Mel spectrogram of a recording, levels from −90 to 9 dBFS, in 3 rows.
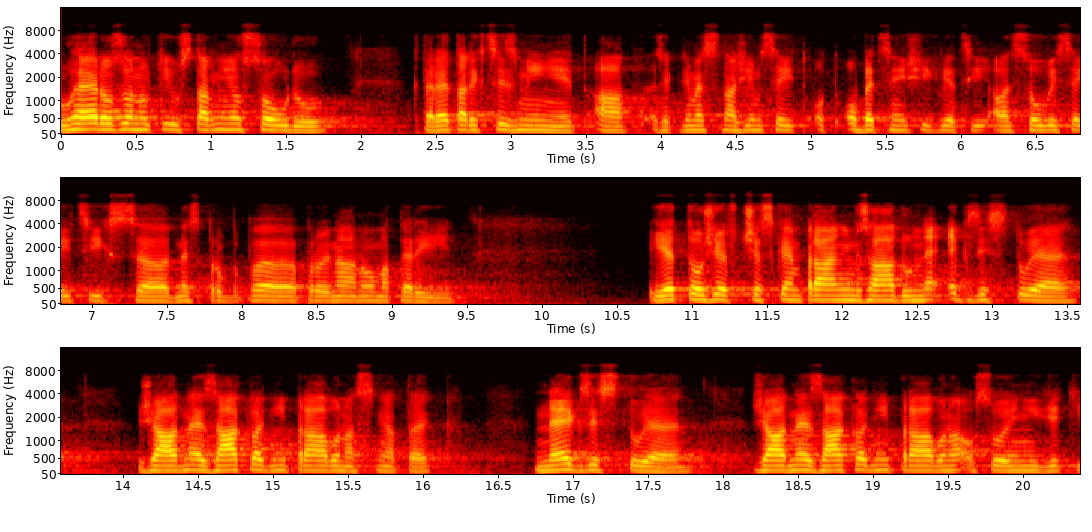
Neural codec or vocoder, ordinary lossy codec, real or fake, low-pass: none; Opus, 24 kbps; real; 7.2 kHz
